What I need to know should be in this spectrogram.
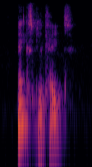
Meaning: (verb) To explain meticulously or in great detail; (adjective) Evolved; unfolded
- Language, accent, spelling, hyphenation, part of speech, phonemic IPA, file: English, Southern England, explicate, ex‧pli‧cate, verb / adjective, /ˈɛk.splɪˌkeɪt/, LL-Q1860 (eng)-explicate.wav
